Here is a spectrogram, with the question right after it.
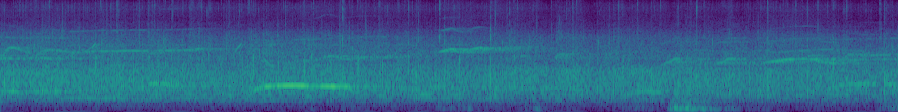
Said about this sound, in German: Und euer Applaus war sehr verhalten.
